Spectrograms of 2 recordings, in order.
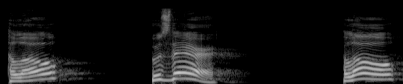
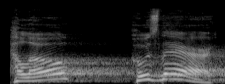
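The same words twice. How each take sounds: First: Calling out into an open space with delay. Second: Calling out into a reverb wall; cave echo. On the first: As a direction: call out with airy distant echoes. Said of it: "Now we have this open space". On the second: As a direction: call into a blurred wall of reverb. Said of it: "You see a wall of sound". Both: Shown as a demonstration.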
